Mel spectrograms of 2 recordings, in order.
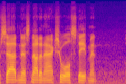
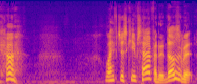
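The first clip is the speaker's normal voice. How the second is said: bemused shrug; 9 semitones higher than usual. Retold or imitated. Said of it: "it's more like".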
